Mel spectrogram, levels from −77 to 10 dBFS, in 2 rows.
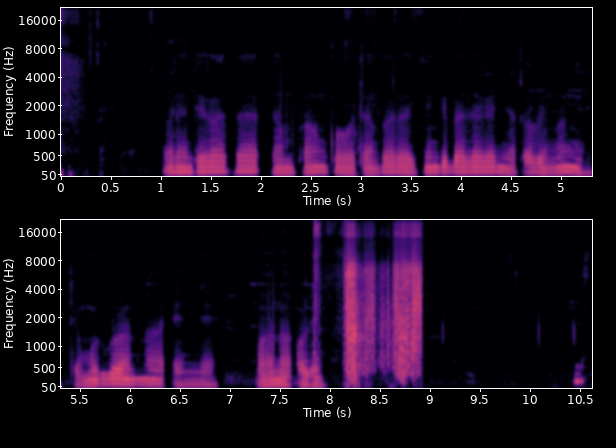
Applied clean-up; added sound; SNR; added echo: none; none; none; none.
